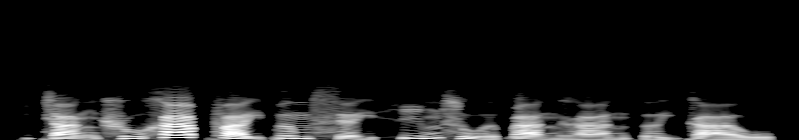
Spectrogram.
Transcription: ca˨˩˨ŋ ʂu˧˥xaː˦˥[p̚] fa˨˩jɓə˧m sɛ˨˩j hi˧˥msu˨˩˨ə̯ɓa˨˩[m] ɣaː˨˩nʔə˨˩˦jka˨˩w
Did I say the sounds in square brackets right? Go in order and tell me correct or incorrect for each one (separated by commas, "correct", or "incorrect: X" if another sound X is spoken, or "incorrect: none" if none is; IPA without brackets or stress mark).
correct, incorrect: n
